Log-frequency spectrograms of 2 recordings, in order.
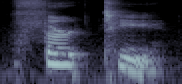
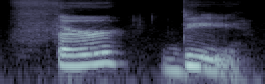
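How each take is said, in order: First: It is said in a British accent. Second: It is said in an American accent. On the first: "If we had more of a British pronunciation, we might say" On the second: "with my American pronunciation, it's more like"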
